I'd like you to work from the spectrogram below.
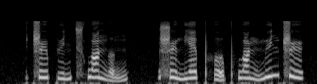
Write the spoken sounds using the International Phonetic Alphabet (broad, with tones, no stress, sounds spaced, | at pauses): ʈ͡ʂ ɻ̩˥ p y˧˥ n t͡sʰ w ɑ˥˩ ŋ ɤ̰˨˩˦ ŋ | ʂ ɻ̩˥˩ n̪ j ɛ˥ pʰ o̰˨˩ ʊ̯ pʰ w ɑ˥˩ ŋ m y˥ n ʈ͡ʂ ɻ̩˨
